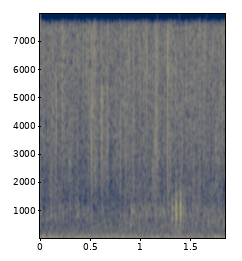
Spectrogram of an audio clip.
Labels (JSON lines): {"label": "biophony, damselfish", "recorder": "SoundTrap 500"}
